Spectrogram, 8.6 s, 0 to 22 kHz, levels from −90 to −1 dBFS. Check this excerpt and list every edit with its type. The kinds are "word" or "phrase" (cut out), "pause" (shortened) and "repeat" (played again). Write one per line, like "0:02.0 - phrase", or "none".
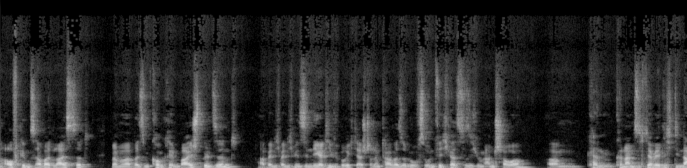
0:01.3 - pause
0:03.1 - pause
0:03.5 - repeat
0:05.1 - word
0:07.3 - pause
